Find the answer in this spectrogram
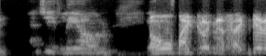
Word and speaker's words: Leon: My name is Angie Leon. Oh my goodness, I did it. It's spelled like lion, but that's okay, it's common.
